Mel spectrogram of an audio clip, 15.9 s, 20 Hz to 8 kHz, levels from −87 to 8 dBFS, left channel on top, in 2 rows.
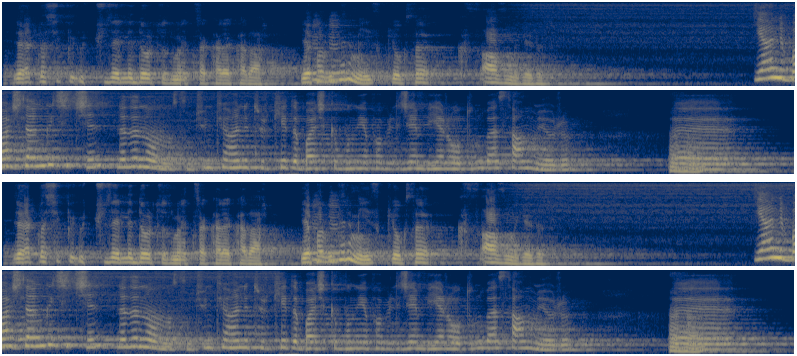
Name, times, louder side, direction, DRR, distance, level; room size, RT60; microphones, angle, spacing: voice 1, 0.1-2.6 3.0-4.3 4.6-5.4 14.6-15.0, right 2 dB, 40° right, 11 dB, 0.6 m, -22 dB
voice 2, 3.1-3.4 7.5-13.6 14.6-15.3, equal, 5° right, 9 dB, 1.4 m, -23 dB
Hiss, 4.9-10.7, right 8 dB, 85° right, 7.4 m, -41 dB
25.0 x 23.0 x 6.4 m, 2.3 s
head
